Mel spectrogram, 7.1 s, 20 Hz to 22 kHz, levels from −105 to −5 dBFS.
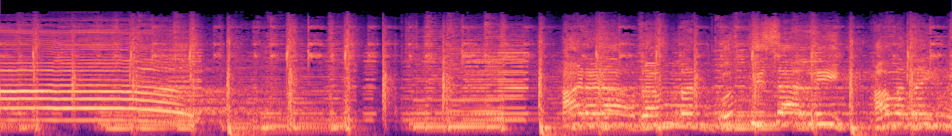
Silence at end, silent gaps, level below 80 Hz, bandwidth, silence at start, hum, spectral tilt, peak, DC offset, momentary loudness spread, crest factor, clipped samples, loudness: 0 s; none; -48 dBFS; 16 kHz; 0 s; none; -2.5 dB/octave; -2 dBFS; under 0.1%; 8 LU; 16 dB; under 0.1%; -17 LUFS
